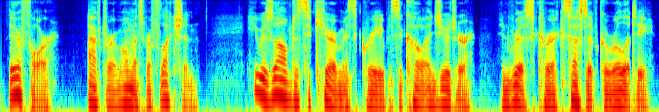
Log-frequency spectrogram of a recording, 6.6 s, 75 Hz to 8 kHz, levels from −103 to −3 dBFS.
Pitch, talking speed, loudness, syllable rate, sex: 100 Hz, 175 wpm, -19 LUFS, 6.8 syllables/s, male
